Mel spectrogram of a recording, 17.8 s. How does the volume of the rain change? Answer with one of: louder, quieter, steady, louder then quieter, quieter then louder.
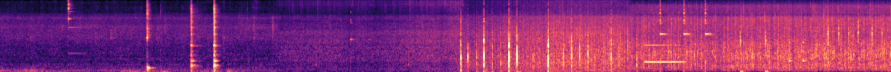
louder.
